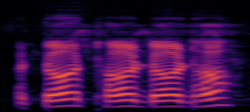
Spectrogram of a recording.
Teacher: जीभ का मध्य भाग, जिसे मूर्धा मतलब तालु के पीछे से स्पर्श करता है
